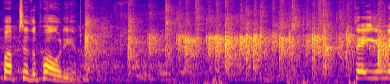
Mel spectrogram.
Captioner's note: audience laughing and applauding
